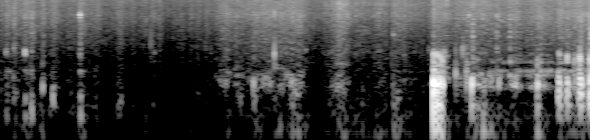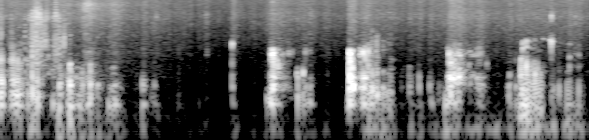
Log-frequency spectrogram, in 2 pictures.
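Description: Gurgling, rumbling stomach noises in bursts with quiet gaps between them, typical of active bowel sounds.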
